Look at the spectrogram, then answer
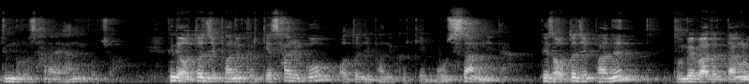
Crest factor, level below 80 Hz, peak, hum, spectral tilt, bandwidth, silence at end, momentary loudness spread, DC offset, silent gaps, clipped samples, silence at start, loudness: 18 dB; -58 dBFS; 0 dBFS; none; -5 dB/octave; 14 kHz; 0 s; 16 LU; under 0.1%; none; under 0.1%; 0 s; -17 LUFS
